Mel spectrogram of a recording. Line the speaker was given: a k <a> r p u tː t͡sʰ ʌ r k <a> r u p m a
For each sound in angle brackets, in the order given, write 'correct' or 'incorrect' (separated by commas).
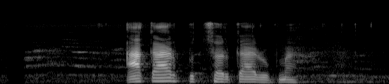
correct, correct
